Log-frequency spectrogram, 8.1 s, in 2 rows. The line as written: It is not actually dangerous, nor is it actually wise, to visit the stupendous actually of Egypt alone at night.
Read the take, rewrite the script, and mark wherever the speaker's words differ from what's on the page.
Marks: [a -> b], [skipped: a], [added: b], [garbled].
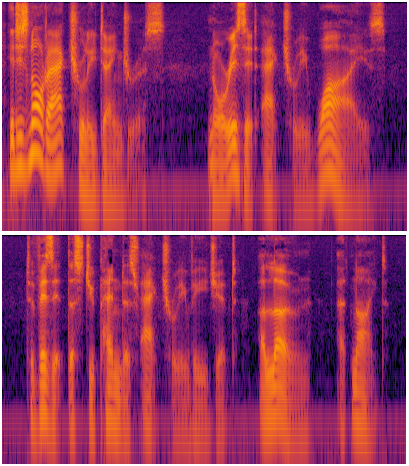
It is not actually dangerous, nor is it actually wise, to visit the stupendous actually of Egypt alone at night.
